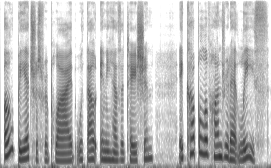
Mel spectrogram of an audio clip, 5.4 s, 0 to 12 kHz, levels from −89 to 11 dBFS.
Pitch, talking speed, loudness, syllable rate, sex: 200 Hz, 130 wpm, -19 LUFS, 4.8 syllables/s, female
